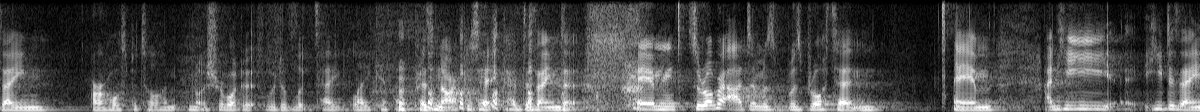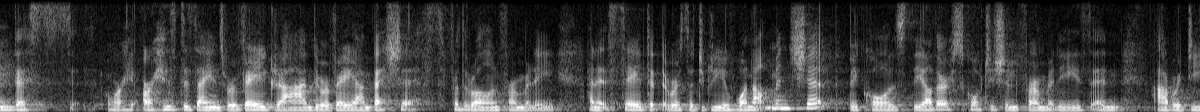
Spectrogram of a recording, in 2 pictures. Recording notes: In our first ever live podcast recording. This conversation was recorded in front of a live audience in the museum at Glasgow Royal Infirmary.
